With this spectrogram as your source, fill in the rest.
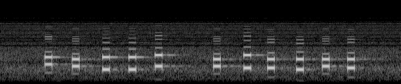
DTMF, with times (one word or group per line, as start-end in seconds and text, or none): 0.4-1.6 07229
2.1-3.5 764174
